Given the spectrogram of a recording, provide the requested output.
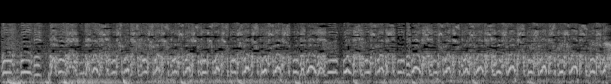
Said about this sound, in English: All right, fine, but was it better than a horse playing with a rubber chicken?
